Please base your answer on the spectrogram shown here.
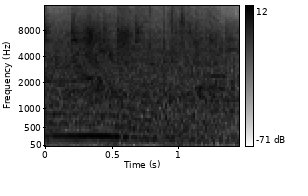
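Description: A Trabant race car corners on a circuit, its small engine droning loud and steady close by with a sustained tonal whine running through the whole stretch and no talk over it.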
